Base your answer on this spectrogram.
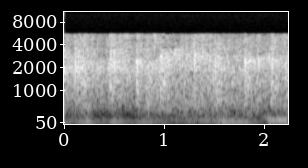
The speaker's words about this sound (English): It's good to have our guests that are here. Why don't all of our home folks give our guests a good hand clap today?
